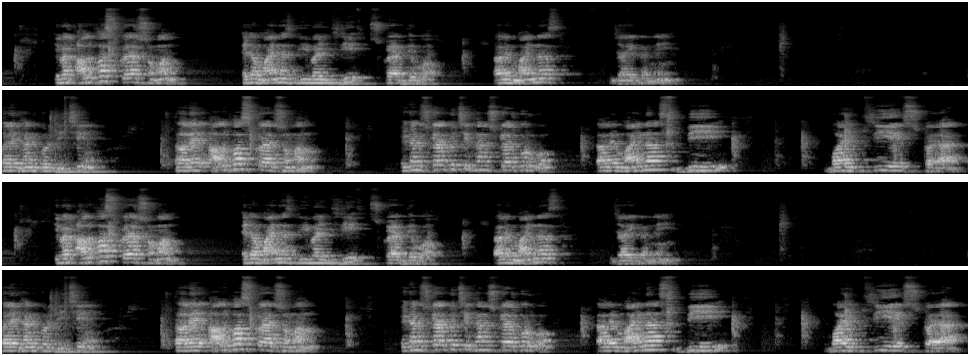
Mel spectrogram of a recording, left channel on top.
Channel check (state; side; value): normal; both; correlation 0.54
